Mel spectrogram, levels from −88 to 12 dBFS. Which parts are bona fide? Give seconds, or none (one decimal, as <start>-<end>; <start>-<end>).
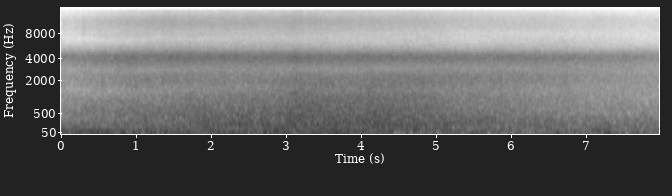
0.0-0.8; 2.0-3.3; 7.4-8.0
